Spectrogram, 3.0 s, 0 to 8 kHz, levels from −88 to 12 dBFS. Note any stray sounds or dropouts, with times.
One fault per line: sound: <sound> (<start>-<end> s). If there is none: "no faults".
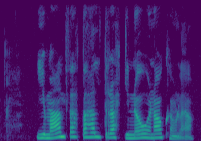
no faults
